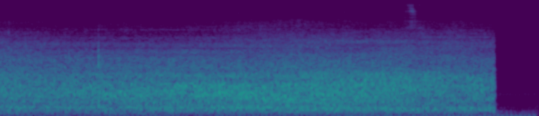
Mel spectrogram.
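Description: Street traffic on a wet road: a steady hiss of cars and their tyres driving past close by. It cuts off suddenly near the end.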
